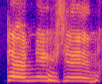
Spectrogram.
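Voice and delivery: drawn-out, high-pitched theatrical cry; hammed-up villain's cry, stretched out slowly; dramatic mock shout. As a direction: wail it melodramatically, high and long, in jest. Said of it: "he shouts".

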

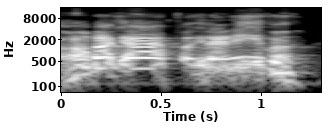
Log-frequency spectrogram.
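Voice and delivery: mock fangirl squeal, very high with a laugh; squealing fans. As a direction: shriek it like starstruck fans. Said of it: "They're like".

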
